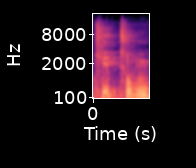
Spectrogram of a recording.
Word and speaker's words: ketum: It kind of sounds like the state of ketosis where you don't eat any carbohydrates and your body starts burning fat.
